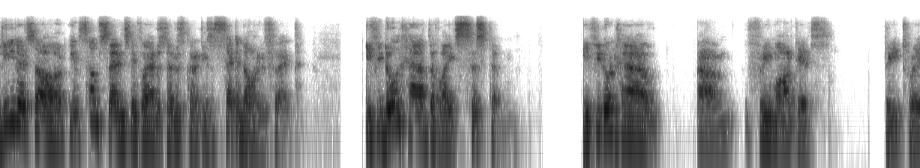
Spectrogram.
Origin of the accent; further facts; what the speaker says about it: India; As I mentioned, I grew up in India in 1960s.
